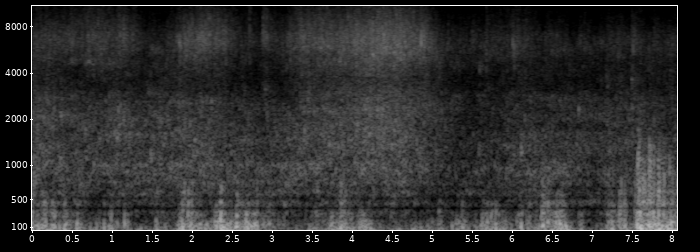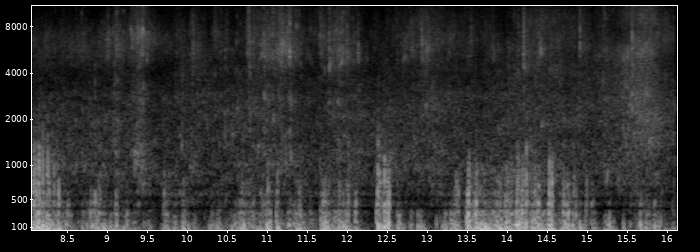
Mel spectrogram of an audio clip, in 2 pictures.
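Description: Small waves wash onto the shore.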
